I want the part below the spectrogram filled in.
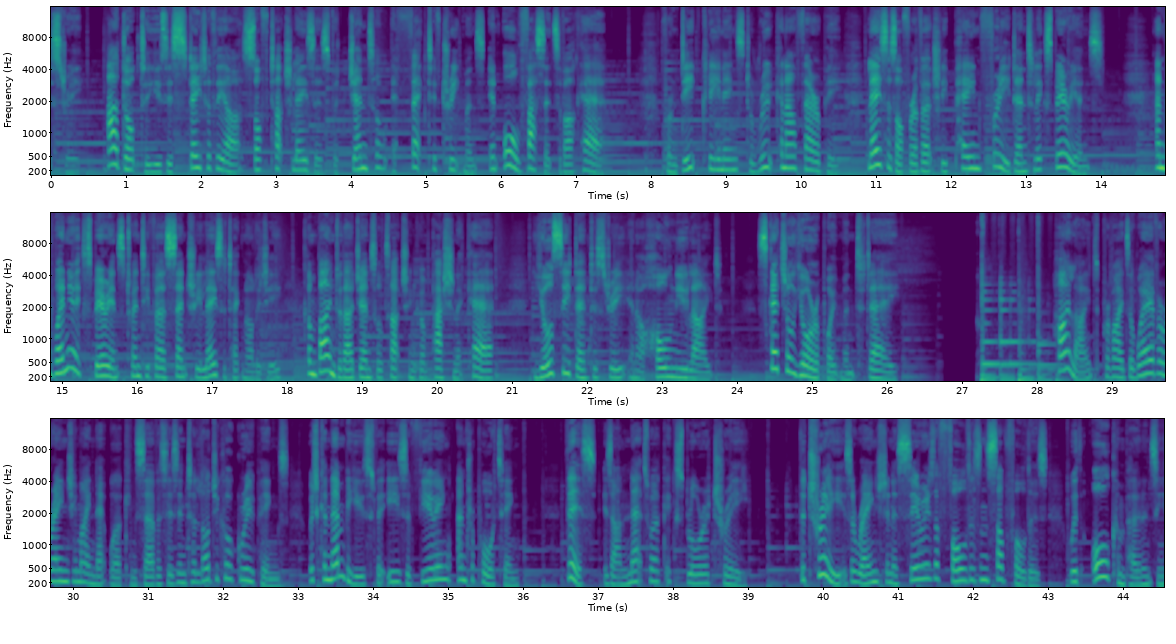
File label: corporate explainer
